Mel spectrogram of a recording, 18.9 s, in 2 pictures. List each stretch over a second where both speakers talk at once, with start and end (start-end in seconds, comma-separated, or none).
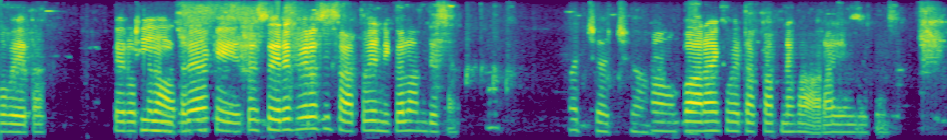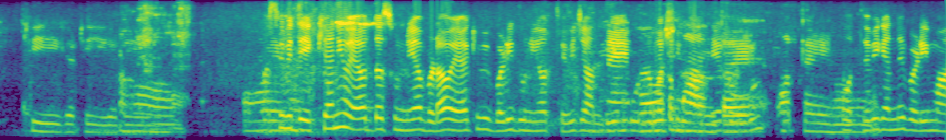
15.4-17.1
